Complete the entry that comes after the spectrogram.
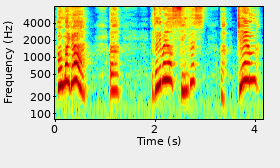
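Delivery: high, loud frightened cries; terrified in the dark tunnel; panicked Donna. Acted. Donna panicking when the power goes out. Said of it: "She screams".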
